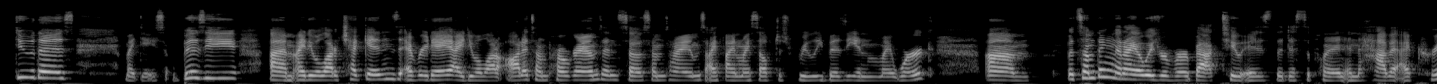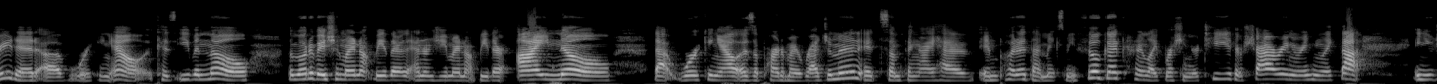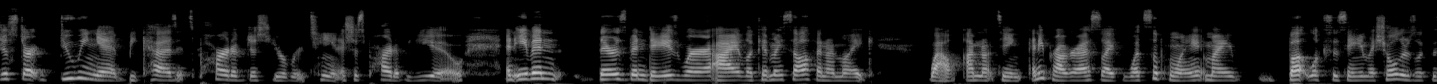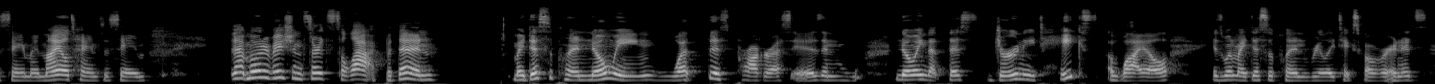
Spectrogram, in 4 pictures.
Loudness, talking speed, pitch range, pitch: -26 LUFS, 200 wpm, 190-235 Hz, 205 Hz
